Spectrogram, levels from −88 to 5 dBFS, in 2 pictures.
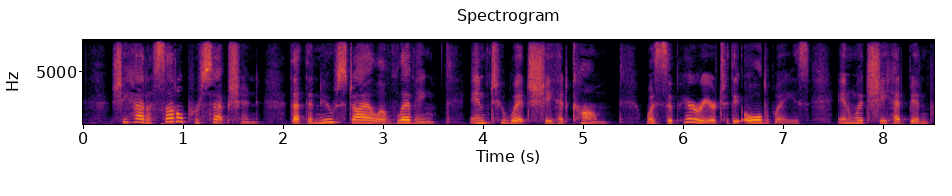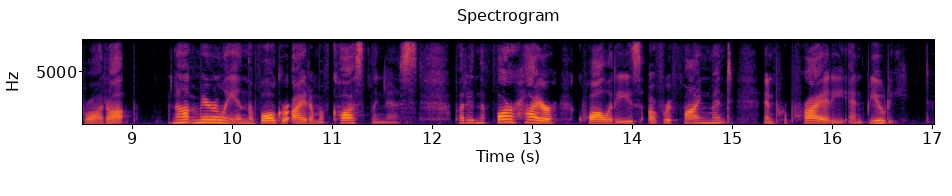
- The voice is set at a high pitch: Yes, high, 210 Hz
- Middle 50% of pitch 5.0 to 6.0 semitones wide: Yes, average, 5.3 semitones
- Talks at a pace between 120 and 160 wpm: No, average, 175 wpm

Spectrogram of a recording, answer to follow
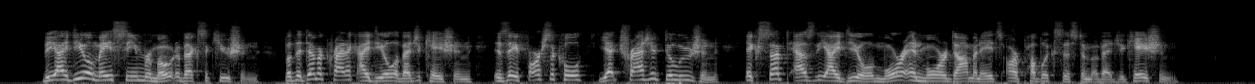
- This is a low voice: No, medium, 165 Hz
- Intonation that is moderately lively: No, wide, 6.8 semitones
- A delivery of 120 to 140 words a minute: No, average, 155 wpm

